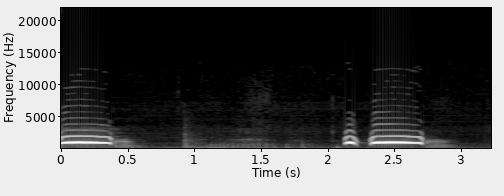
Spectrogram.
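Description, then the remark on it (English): A burrowing owl calls: a clear, sustained hoot, a pause with faint rustling, then a quick short note leading into another long, steady hoot. “That's a burrowing owl, Tara, I think.”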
